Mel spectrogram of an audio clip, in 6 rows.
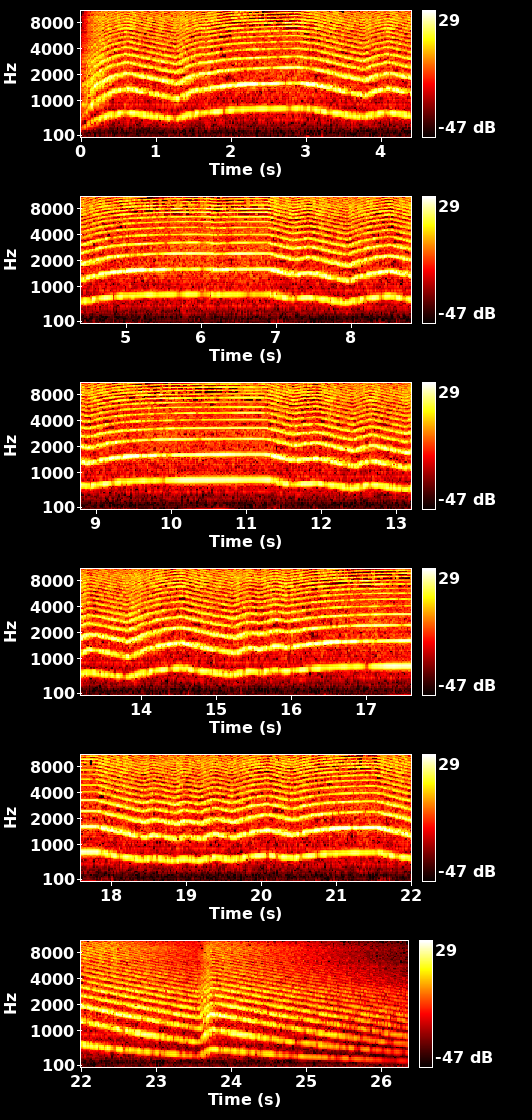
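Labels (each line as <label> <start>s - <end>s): A police siren blares loudly in a repeating, fading pattern. 0.0s - 26.4s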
